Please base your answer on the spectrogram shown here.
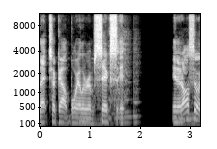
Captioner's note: fast car in background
